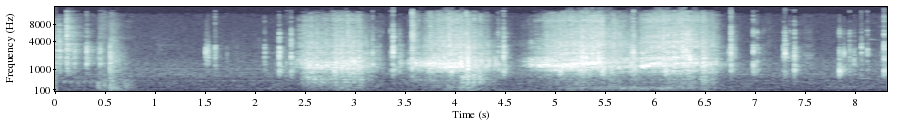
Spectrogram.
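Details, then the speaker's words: Toy Equestria Girls push-along car converted to RC, driven outdoors: short bursts of high electric motor whine with scattered clicks and ticks as the 3D-printed replacement pinion gear slips and jams. "but is that 3d 3d printed gear playing up is jamming that's what it is I can hear it still"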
